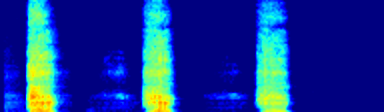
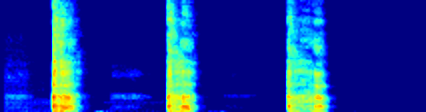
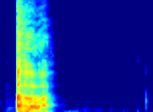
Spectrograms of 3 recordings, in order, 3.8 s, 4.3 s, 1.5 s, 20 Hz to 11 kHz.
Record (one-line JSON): {"exhalation_length": "3.8 s", "exhalation_amplitude": 32767, "exhalation_signal_mean_std_ratio": 0.32, "three_cough_length": "4.3 s", "three_cough_amplitude": 32768, "three_cough_signal_mean_std_ratio": 0.31, "cough_length": "1.5 s", "cough_amplitude": 32768, "cough_signal_mean_std_ratio": 0.34, "survey_phase": "beta (2021-08-13 to 2022-03-07)", "age": "45-64", "gender": "Male", "wearing_mask": "No", "symptom_fatigue": true, "symptom_other": true, "smoker_status": "Never smoked", "respiratory_condition_asthma": false, "respiratory_condition_other": false, "recruitment_source": "Test and Trace", "submission_delay": "1 day", "covid_test_result": "Positive", "covid_test_method": "RT-qPCR", "covid_ct_value": 27.0, "covid_ct_gene": "N gene"}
